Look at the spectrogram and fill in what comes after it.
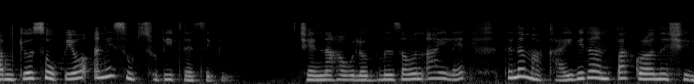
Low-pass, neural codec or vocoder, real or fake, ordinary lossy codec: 7.2 kHz; codec, 16 kHz, 0.7 kbps, FocalCodec; fake; none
